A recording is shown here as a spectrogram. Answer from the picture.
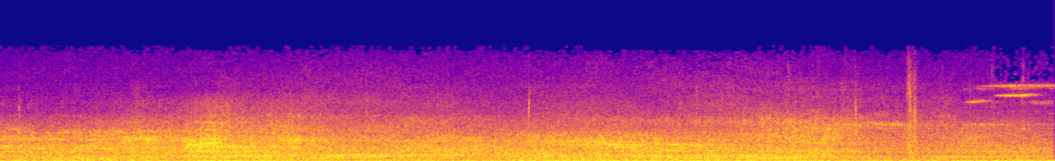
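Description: Steady road traffic noise with a low engine hum from vehicles on the surrounding streets.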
